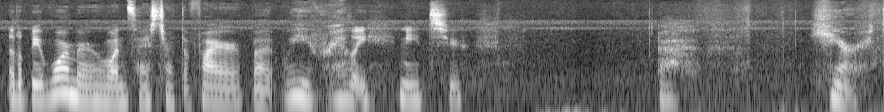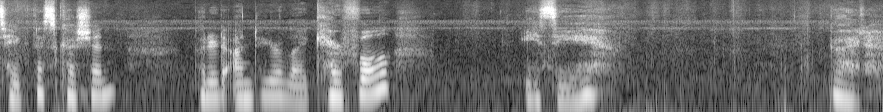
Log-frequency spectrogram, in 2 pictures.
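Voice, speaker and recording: In an intimate ASMR roleplay, a woman plays a kind but stubborn healer, speaking gently, haltingly, and soothingly, often slipping into whispers. Her medium-pitched voice is close to her everyday one, with a little hiss or hum in the audio, and the mood is gentle and reassuring.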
